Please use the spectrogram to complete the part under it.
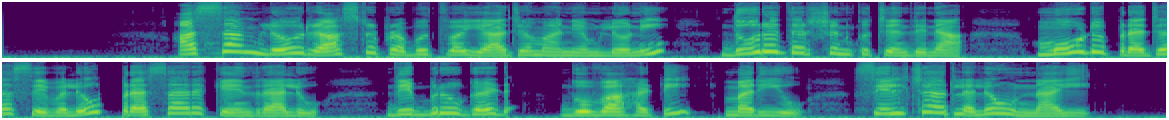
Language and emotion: Telugu, neutral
